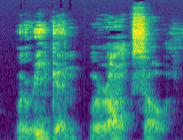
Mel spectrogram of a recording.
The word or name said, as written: Wurikun wurôksuw!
